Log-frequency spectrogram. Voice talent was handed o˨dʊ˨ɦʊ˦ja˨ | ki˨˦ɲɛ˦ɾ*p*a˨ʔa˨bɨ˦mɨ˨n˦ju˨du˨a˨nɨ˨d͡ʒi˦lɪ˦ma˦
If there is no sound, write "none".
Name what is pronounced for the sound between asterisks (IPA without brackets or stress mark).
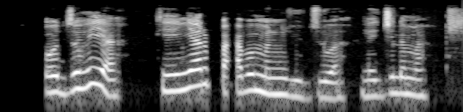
p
